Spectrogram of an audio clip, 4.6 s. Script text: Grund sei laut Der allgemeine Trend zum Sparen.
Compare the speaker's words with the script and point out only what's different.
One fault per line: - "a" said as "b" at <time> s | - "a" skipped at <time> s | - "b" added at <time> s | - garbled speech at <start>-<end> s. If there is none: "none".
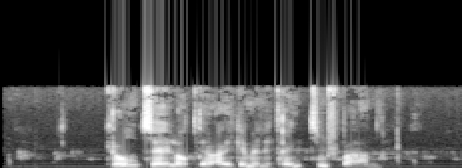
none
